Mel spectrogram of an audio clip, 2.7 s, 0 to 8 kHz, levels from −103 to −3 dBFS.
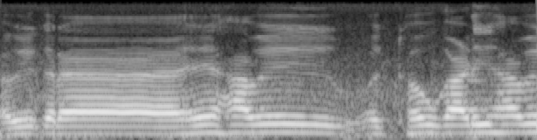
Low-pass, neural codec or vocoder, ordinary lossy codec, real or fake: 7.2 kHz; none; none; real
